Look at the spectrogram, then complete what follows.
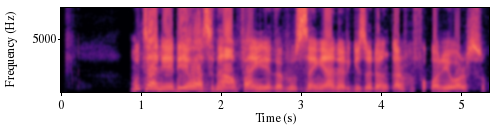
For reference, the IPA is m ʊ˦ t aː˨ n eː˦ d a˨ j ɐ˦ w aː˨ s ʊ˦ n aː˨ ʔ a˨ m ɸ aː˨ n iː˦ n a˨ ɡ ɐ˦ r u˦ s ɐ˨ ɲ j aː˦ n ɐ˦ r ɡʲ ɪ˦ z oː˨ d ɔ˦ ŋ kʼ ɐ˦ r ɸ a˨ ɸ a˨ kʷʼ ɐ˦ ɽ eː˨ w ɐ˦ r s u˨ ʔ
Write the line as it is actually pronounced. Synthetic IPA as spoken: m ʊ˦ t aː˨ n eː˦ d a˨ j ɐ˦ w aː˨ s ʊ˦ n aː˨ ʔ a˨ m ɸ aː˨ n iː˦ d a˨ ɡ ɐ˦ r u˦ s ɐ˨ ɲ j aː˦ n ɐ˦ r ɡʲ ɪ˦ z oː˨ d ɔ˦ ŋ kʼ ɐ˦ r ɸ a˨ ɸ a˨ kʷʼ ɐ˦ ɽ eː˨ w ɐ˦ r s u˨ ʔ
